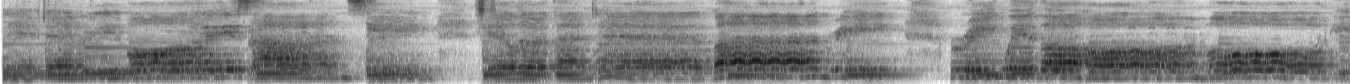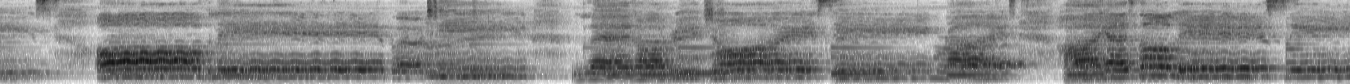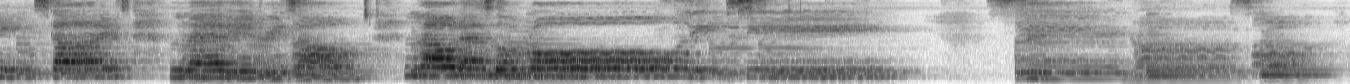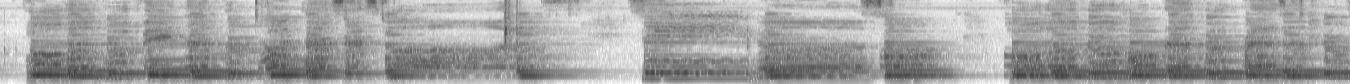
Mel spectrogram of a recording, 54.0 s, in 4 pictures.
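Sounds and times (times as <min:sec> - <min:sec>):
tenor singing a hymn: 0:00.0 - 0:36.2, 0:36.9 - 0:53.9.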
